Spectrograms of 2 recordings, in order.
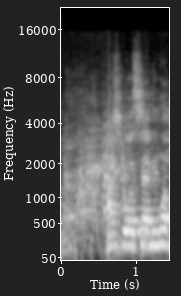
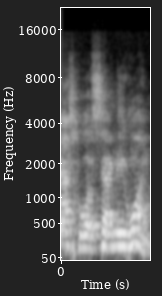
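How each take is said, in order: First: Indignant repeat. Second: Indignant. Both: Retold or imitated. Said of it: "He said".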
